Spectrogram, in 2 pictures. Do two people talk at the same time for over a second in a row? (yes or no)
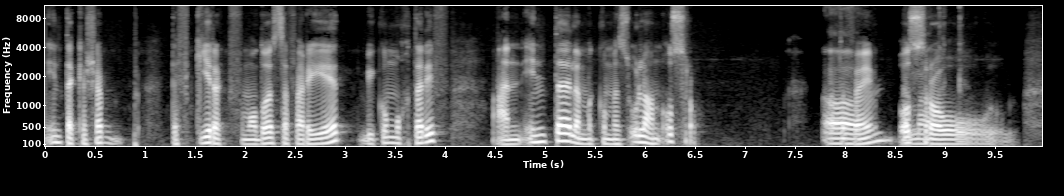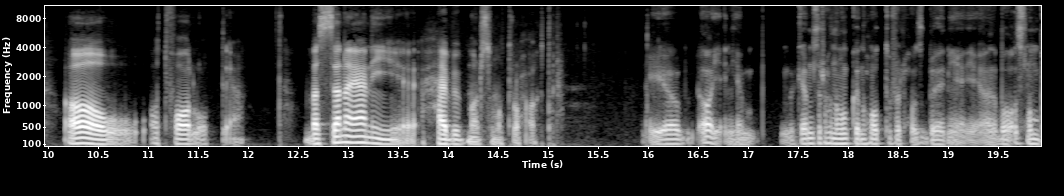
yes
